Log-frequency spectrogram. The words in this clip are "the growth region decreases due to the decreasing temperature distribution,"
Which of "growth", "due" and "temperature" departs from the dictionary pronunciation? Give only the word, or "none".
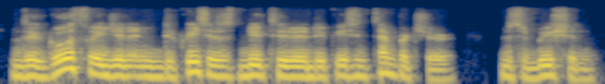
none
